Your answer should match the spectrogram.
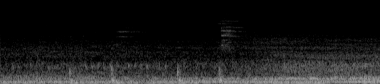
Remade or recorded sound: recorded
